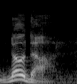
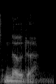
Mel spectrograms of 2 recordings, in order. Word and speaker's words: NoDa: Let me begin with the pronunciation of NoDa, because yesterday when we were talking about doing this show, I said NoDa, and then I got an email from a very nice listener who said, please tell Mike it's NoDa.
